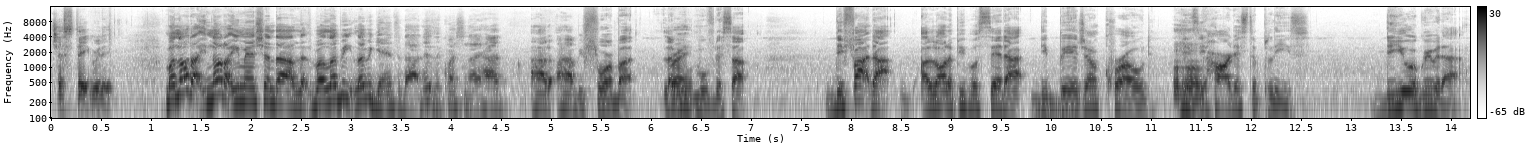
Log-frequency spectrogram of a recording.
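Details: Adult man speaking; ordinary speech.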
